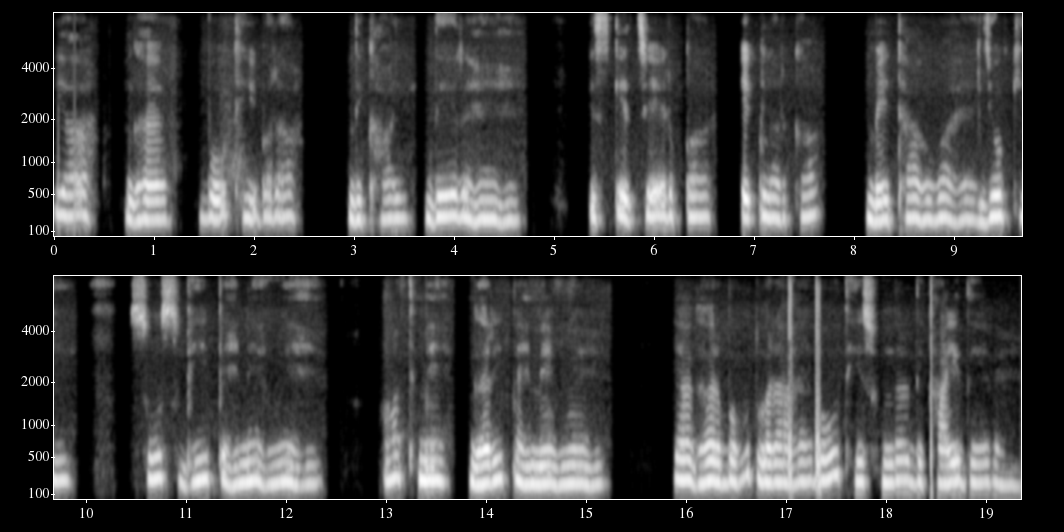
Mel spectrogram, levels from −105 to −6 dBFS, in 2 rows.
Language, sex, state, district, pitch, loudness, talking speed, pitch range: Hindi, female, Bihar, Jamui, 220 Hz, -19 LUFS, 130 wpm, 205-235 Hz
